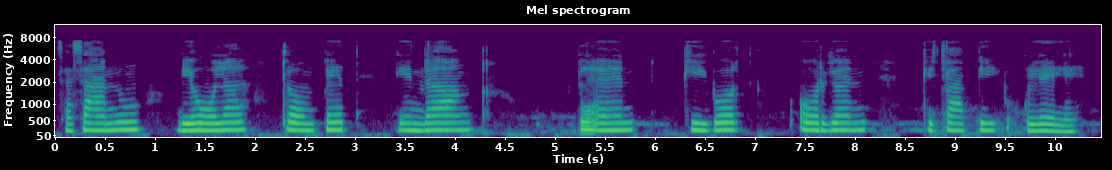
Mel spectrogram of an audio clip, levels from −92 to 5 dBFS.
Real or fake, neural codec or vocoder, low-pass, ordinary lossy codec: fake; codec, 16 kHz, 4 kbps, FreqCodec, larger model; 7.2 kHz; none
